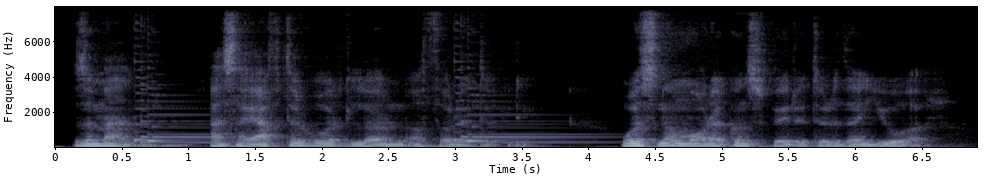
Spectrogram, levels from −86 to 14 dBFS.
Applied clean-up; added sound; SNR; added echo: none; Plucked string instrument; 14 dB; reverberation time 0.3 s.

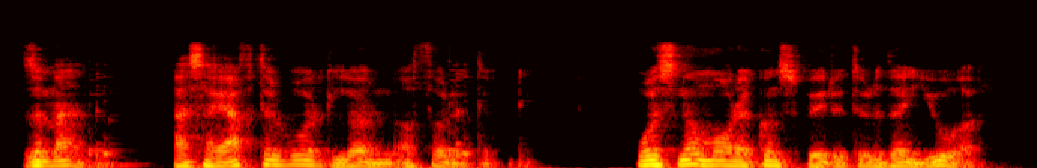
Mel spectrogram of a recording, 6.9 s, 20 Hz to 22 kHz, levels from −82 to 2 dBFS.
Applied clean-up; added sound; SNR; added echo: neural mask model DeepFilterNet 3.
